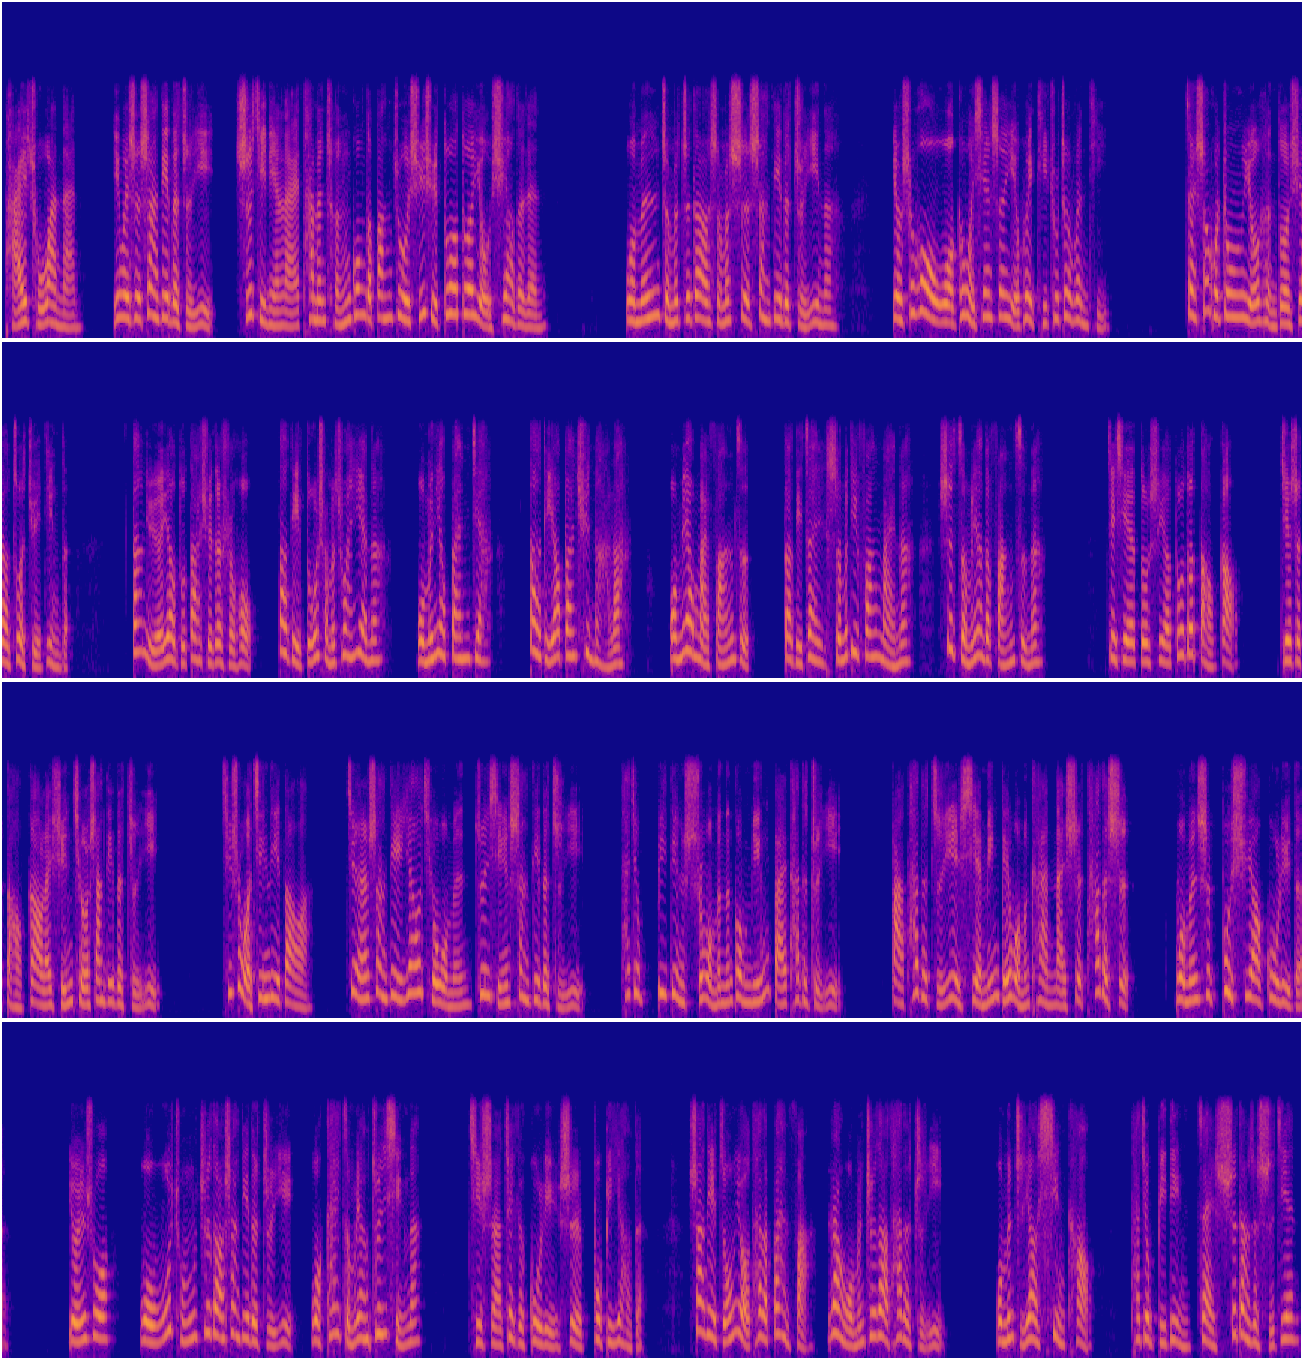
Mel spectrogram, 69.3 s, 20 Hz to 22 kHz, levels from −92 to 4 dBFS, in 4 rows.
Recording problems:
garbled, watery; badly; nothing above 8 kHz

